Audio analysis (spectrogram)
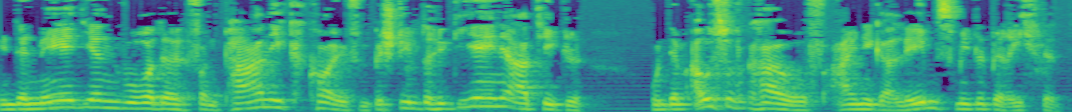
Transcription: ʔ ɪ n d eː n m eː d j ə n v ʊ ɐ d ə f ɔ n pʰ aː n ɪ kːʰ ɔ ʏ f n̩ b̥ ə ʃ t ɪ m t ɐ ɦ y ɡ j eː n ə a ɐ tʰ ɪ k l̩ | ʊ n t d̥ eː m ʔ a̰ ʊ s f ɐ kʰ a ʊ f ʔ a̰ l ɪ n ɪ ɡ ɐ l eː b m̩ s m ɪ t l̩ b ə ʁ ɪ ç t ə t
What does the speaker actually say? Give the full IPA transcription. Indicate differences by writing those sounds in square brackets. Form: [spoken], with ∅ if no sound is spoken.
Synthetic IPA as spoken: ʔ ɪ n d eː n m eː d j ə n v ʊ ɐ d ə f ɔ n pʰ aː n ɪ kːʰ ɔ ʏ f n̩ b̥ ə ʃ t ɪ m t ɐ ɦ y ɡ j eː n ə a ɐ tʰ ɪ k l̩ | ʊ n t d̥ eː m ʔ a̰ ʊ s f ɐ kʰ a ʊ f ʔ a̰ [∅] ɪ n ɪ ɡ ɐ l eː b m̩ s m ɪ t l̩ b ə ʁ ɪ ç t ə t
